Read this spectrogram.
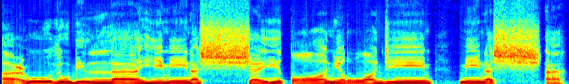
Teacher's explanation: Akan terdengar jelas suara udaranya atau tafasyinnya ini disebabkan menyebarnya udara tersebut. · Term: sifat tafasyih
